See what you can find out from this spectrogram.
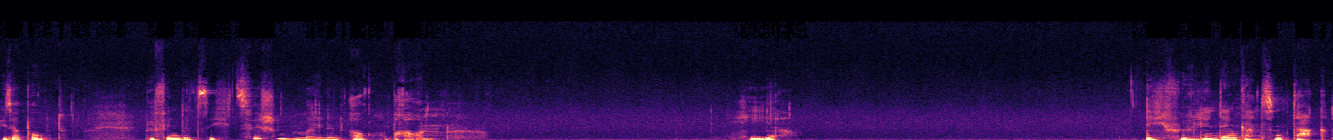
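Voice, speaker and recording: A woman's voice: mid-range voice, unhurried, gravelly, mellow. An actress playing a domineering, manic female factory director in a radio drama, with an imperious, erratic, commanding manner. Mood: controlled, intense.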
